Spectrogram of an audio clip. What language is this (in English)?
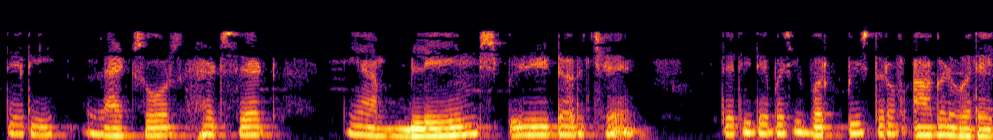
Gujarati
